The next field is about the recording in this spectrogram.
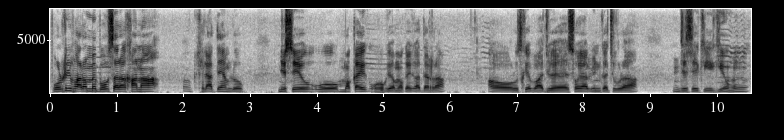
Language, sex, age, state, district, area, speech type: Urdu, male, 60+, Bihar, Darbhanga, rural, spontaneous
